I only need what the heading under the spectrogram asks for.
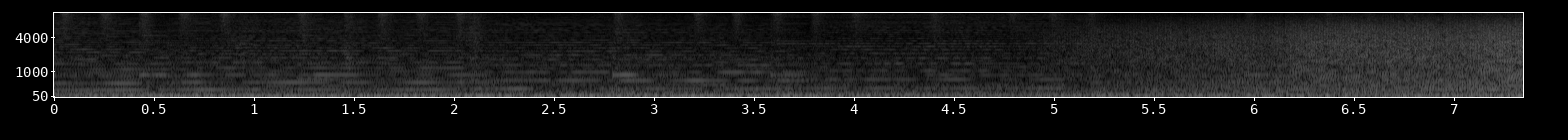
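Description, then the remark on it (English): A propeller aircraft engine drones steadily throughout, a low humming tone with a faint rhythmic pulsing, fairly loud and unbroken, with no voices present. “Oddly, I heard the low, rhythmic drone of a propeller-driven aircraft engine long before it ever occurred to me that our current cruising altitude was most certainly higher than such an engine could effectively function.”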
